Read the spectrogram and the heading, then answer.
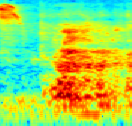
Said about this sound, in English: it's I'm sorry, y'all. Um, that's my dog in the back.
